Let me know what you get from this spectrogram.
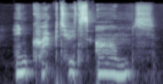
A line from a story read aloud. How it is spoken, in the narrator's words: whispered Billy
